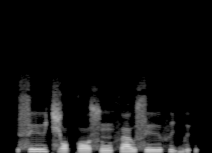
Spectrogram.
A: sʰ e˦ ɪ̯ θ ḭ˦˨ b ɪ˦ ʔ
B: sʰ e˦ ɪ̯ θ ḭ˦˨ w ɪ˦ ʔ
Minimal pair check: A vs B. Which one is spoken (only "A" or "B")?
A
